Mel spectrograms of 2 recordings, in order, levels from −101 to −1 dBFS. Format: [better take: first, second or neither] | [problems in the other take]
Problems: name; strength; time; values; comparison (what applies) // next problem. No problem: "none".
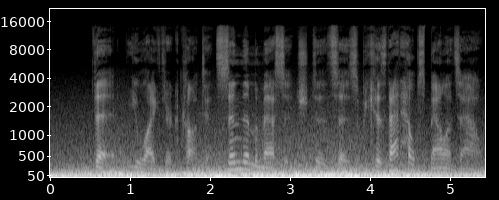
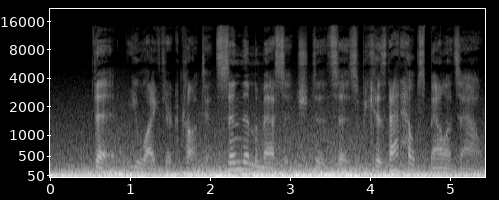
neither | wind noise on the microphone; heavy; 3 dB below the speech; the same in both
